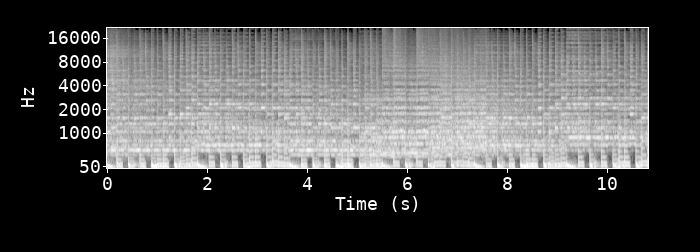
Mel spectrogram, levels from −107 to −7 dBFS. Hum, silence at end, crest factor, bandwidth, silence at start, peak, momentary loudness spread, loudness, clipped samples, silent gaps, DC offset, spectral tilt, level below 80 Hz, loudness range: none; 0 s; 12 dB; over 20 kHz; 0 s; 0 dBFS; 1 LU; -12 LUFS; under 0.1%; none; under 0.1%; -4.5 dB/octave; -18 dBFS; 1 LU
